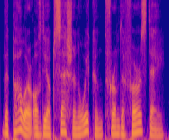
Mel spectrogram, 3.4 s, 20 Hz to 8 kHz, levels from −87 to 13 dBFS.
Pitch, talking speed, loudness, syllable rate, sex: 115 Hz, 175 wpm, -19 LUFS, 4.6 syllables/s, male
